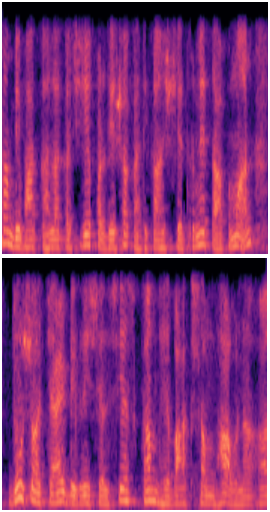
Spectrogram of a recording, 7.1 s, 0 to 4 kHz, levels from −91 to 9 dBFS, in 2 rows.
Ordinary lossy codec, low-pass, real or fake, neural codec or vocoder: none; 3.6 kHz; fake; autoencoder, 48 kHz, 128 numbers a frame, DAC-VAE, trained on Japanese speech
